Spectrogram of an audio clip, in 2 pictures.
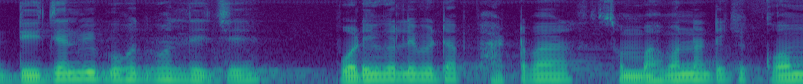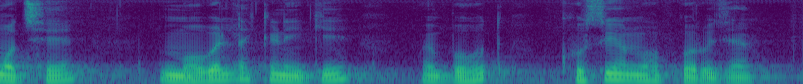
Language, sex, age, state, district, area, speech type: Odia, male, 18-30, Odisha, Boudh, rural, spontaneous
